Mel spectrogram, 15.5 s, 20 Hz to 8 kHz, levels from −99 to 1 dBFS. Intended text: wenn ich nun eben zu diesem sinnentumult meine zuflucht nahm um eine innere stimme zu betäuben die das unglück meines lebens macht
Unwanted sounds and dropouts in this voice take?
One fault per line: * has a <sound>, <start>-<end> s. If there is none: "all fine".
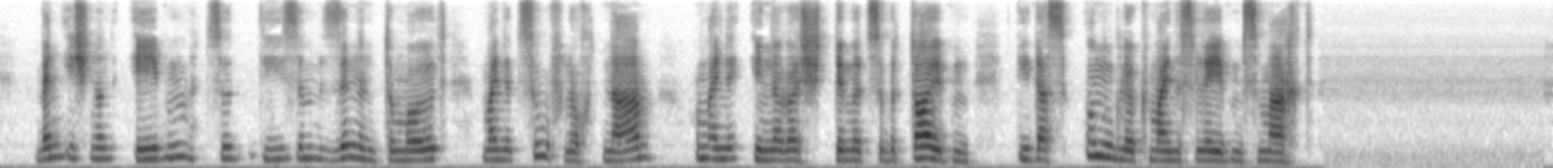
all fine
